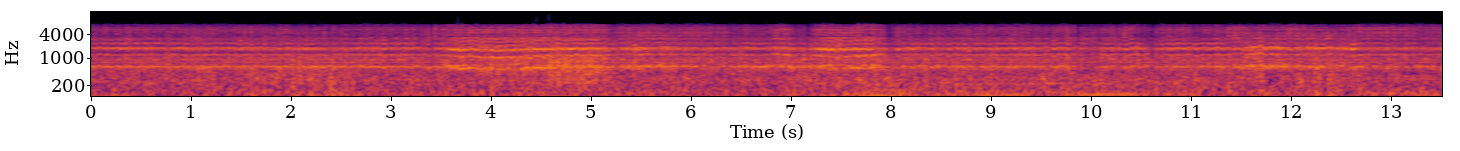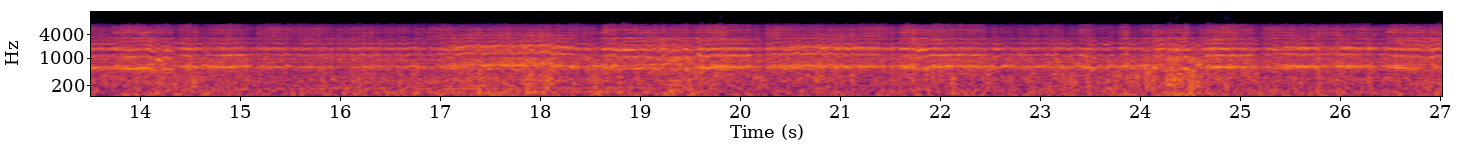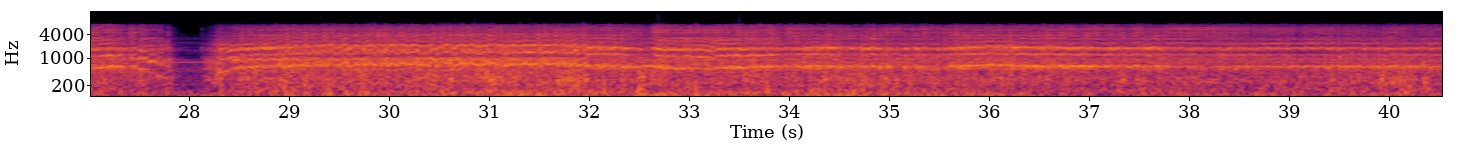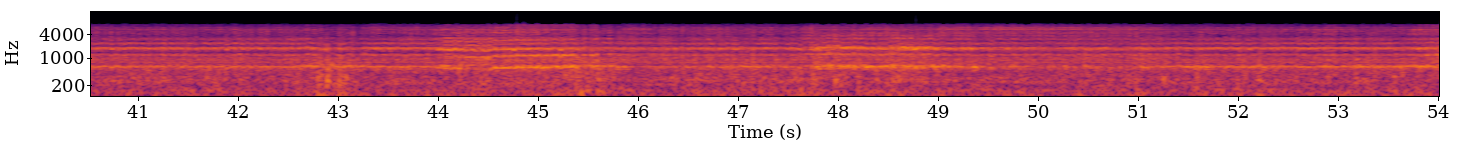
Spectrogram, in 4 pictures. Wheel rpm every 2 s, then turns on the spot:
160, 160, 160, 160, 160, 160, 160, 160, 160, 160, 160, 160, 160, 140, 110, 160, 160, 160, 160, 160, 160, 160, 160, 160, 160, 160, 160.
none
